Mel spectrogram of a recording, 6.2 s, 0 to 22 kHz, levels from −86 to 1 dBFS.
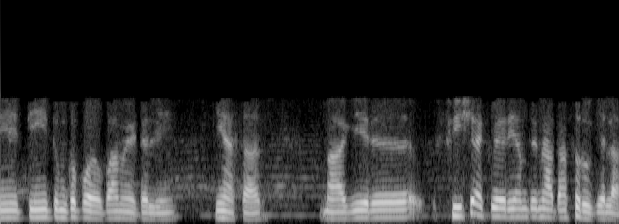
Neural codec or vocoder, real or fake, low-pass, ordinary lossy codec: none; real; 3.6 kHz; MP3, 32 kbps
